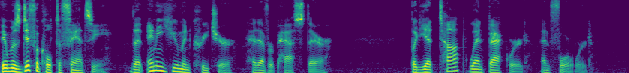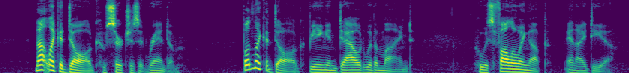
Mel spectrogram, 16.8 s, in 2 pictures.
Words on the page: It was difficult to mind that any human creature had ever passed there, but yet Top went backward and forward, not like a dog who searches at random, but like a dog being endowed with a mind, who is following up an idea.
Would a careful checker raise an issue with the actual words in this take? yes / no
yes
